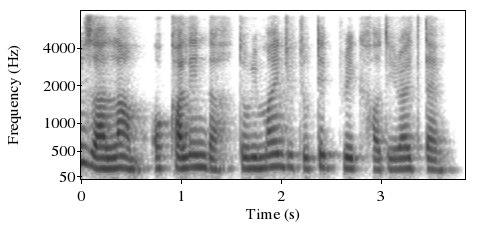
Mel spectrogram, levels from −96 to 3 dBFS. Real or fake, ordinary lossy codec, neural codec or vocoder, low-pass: fake; Opus, 64 kbps; codec, 16 kHz, 0.9 kbps, LongCat-Audio-Codec; 7.2 kHz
